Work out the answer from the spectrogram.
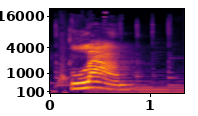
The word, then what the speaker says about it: lamb: Lamb. Not lamb. In words that end in MB, the B is silent.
